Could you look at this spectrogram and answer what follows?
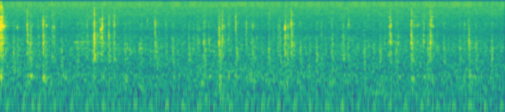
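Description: A train in the game Stormworks rumbles along steadily in an arctic setting with a constant low roar and faint clicking, with no voices.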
